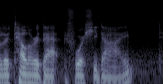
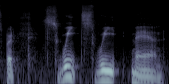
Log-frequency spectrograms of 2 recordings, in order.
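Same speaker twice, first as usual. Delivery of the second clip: usual speaking voice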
